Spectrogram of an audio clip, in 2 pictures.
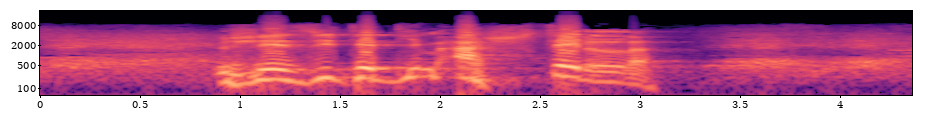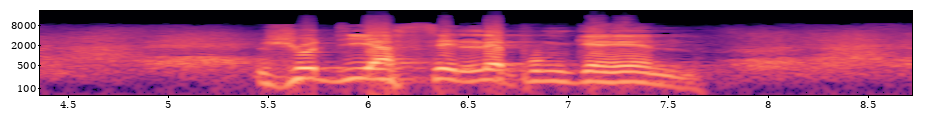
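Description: An elderly man preaches loudly through a microphone in short bursts.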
